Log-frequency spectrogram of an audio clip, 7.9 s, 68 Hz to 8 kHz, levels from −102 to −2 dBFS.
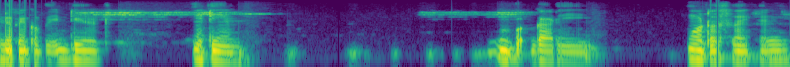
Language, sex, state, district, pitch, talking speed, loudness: Bengali, male, West Bengal, Malda, 115 Hz, 85 wpm, -17 LUFS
